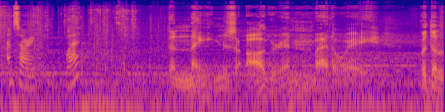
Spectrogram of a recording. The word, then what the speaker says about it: Ogren: The name's Ogren, by the way. But the ladies pronounce it Ogren.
